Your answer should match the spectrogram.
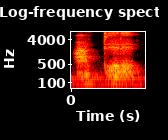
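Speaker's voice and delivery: soft, barely voiced, crying with joy; overwhelmed, quiet sob of relief; tearful joy. Real, not acted. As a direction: whisper it through tears of triumph. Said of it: "tears was of joy".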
